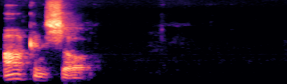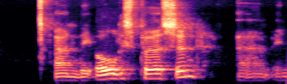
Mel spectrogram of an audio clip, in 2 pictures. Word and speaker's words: Arkansas: 2 American states, which we pronounce with the silent S, Illinois and Arkansas.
